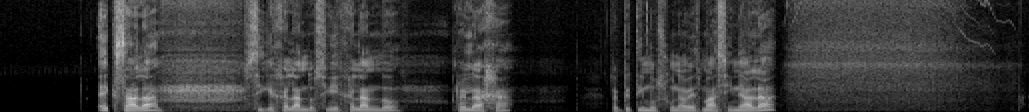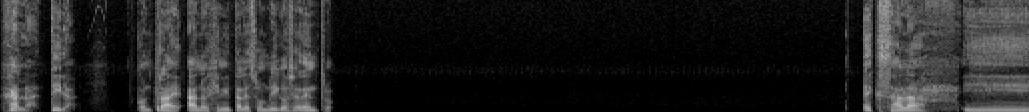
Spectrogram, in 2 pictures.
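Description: A man speaks calmly, giving instructions.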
